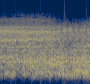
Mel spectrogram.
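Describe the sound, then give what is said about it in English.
A horse named Silver Moon, drawing a buggy, whinnies loudly: one sustained, shrill neigh that fills the whole short moment with no voices over it. “Oh, Doc, in that silly horse and buggy.”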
